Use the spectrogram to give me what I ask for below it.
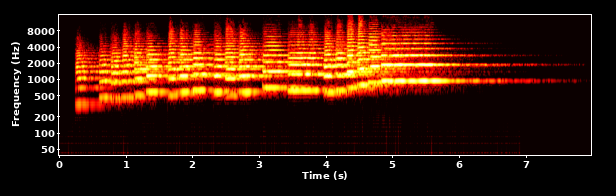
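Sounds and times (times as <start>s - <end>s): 
fanfare: 0.2s - 6.6s.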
